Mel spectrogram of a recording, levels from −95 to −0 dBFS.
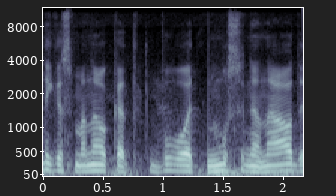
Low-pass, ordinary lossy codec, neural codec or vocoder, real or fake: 10.8 kHz; Opus, 32 kbps; none; real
